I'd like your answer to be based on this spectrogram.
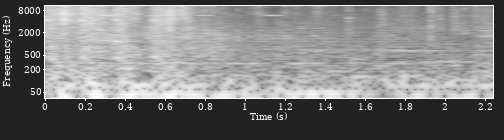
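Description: Gunfire from the stealth video game Metal Gear Solid 5: Ground Zeroes on PC, a dense, steady stretch of shooting and game noise at moderate level with no talk.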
